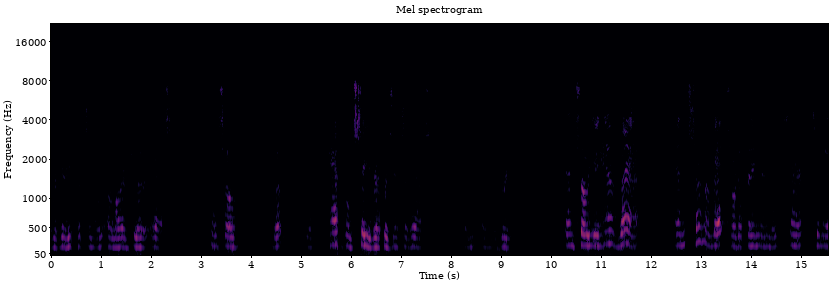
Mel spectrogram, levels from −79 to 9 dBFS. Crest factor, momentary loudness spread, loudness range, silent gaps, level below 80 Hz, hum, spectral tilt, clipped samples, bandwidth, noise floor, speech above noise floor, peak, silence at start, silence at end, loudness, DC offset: 24 dB; 19 LU; 9 LU; none; under -90 dBFS; none; -4.5 dB/octave; under 0.1%; 16 kHz; under -90 dBFS; over 37 dB; -32 dBFS; 0 s; 0 s; -53 LUFS; under 0.1%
